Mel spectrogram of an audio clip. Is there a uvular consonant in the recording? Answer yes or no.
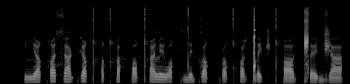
yes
